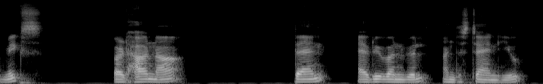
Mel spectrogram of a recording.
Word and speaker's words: पढ़ाना: This consonant here is ढ. The closest pronunciation in English we have is D with H sound. D and H.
